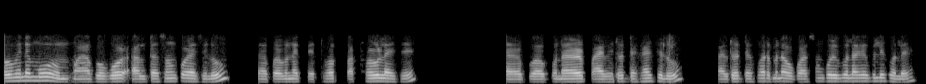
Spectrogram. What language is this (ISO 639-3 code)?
asm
